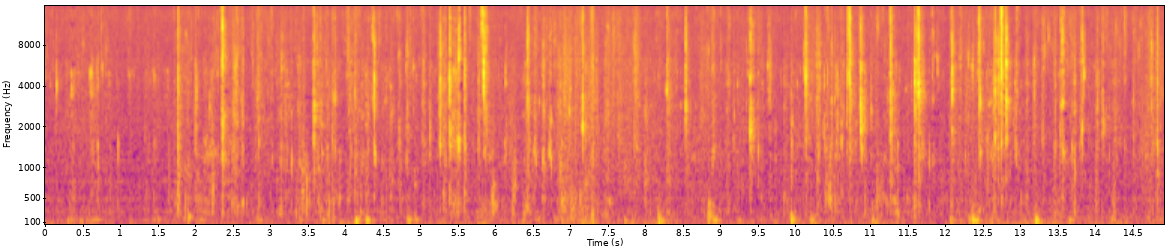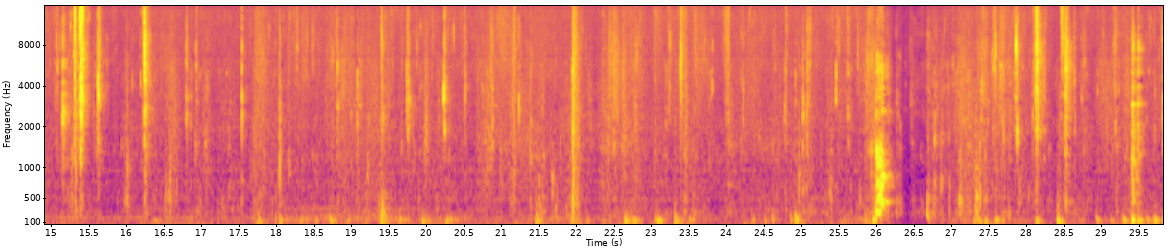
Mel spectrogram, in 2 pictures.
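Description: A person eating stew and meat with her fingers, chewing with wet open-mouthed smacks and lip smacks in many quick irregular clicks. One louder mouth sound comes near the end.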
